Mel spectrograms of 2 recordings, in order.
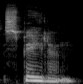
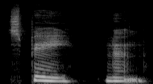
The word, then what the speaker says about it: spelen: The verb is spelen, spelen. The first syllable is an open syllable with a long vowel sound, spe.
